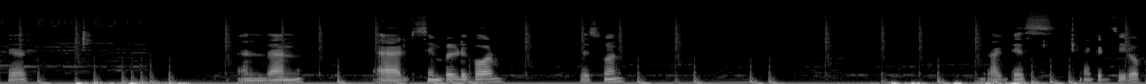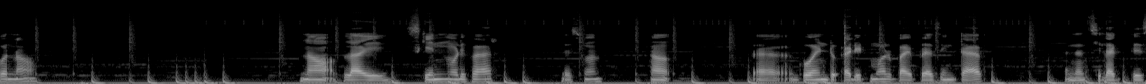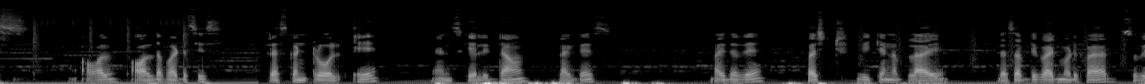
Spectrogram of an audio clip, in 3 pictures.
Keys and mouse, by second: 3.6-5.9 drag, 8.5 click, 10.0-11.2 drag, 11.9 click, 12.6 drag, 13.2 drag, 20.0 Tab, 21.3 click, 24.1 a, 26.5 a, 30.6 click, 31.8 Tab.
